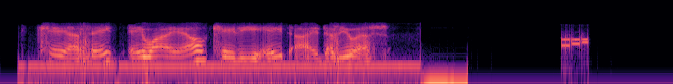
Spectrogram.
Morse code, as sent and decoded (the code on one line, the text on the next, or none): none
